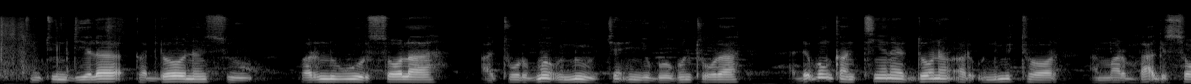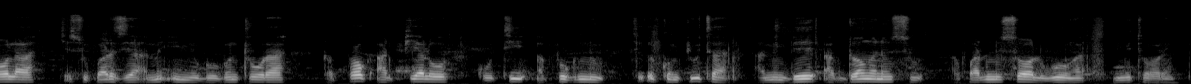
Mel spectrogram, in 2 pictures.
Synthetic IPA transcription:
n̩˨tu˨ndi˨e˨la˦ka˨dɔː˦nɨ˦nsu˨ | k͡pa˨ɾɪ˦nu˦wu˦o˦˨ɾɨ˨sɔ˦la˦ | a̰˨tʊ˨ɾɨ˨bʊ˦ma˦ʔo˨nu˦t͡ʃɛ˦ʔn̩˨ɲo˨bo˨bʊ˦ntʰʊ̰˦ɾa˦ | a̰˨dɪ˦bʊ˦ŋka˨ntʰɪ˦ɲɛ˦nɨ˦dɔ˦nɨ˦ŋʔa̰˨ɾɪ̰˨ʔo̰˨ni˦mi˦tʰɔː˦ɾ | a˨ma˨ɾba̰˦ɡɪ˨sɔ˦la˦ | t͡ʃɛ̰˦su˨k͡pa˨ɾzɪ˨a˨a̰˨mɪ̰̃˦ŋ˦˨ɲo˨bo˨bʊ˦ntʊː˦ɾa˦ | ka˨pɔ˦ɡa̰˨ɾpɪ˦ɛ˦lʊ˦ | ko˨tʰi˦a˨po˦ɡnu˦˨ | t͡ʃɛ˦ka˨ko˨mpi˦u˦tʰa˨ | a˨mɪ˨nbe˦a̰˨bdɔ˦ŋa˦nɨ˦nsu˨ | a˨k͡pa˨ɾnu˦sɔː˦lwoː˦˨ŋa˨ni˦mi˦tʰɔː˨ɾɪ˦ŋ

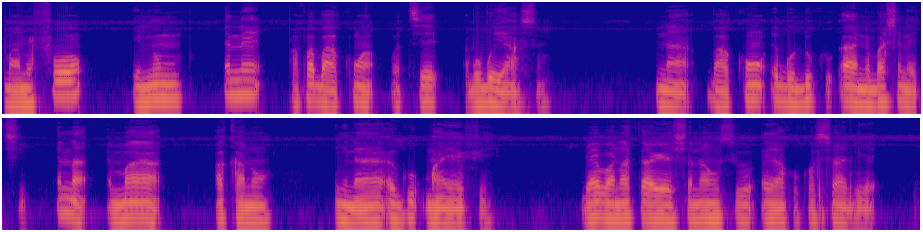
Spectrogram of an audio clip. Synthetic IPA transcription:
mãː˨mɪ̃˨fʊ˦ɔ˦ | e˨nũ˦m˦ | nɪ̃˦ | pʰa˨pʰa˦baː˨kʰʊ̃˦a˨wɔ̰˨tʰɪ˦ | a˨bo˦bo˦jɛ˨a˨sʊ˨ | nã˨baː˨kʰʊ̃˦ɛ˦bo˨du˦kʰṵ˨ʔa˦˨nɪ̃˨ba˦ɕɛ˦nã˨t͡ɕʰi˦ | nã˨ | ɛ˨mã˦˨ | a˦kʰa˨nʊ̃˦ | ɲĩ˨nãː˨˦æ̰˦ɡu˦mã˨˦˨ja˨fi˨ | da˦va˨nã˦tʰa˦˨ɾɪ˦ɛ˨ɕɛ˦nã˦hʊ˦su˦ɛ˦jɛ˨a˨kʰɔ˨kʰɔ˦sa˨dɪ˨ɛ˨

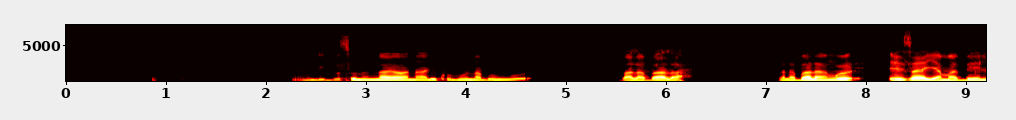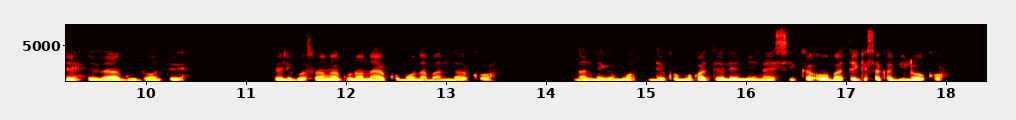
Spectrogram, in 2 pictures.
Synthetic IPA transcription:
li˨bo˨so˦na˨ŋa˦ja˦wa˨na˨za˨li˦ko˨mɔ˦na˨bɔ˦ŋɡo˦ | ba˨la˨ba˦la˦ | ba˨la˨ba˦la˨ja˨ŋɡo˦ | e˨za˦ja˨ma˨be˨le˦e˨za˦ja˨ɡu˨dɔ̃˦tɛ˦ | pe˦li˨bo˨so˦ja˨ŋɡa˦ku˦na˦na˨ja˦ko˨mɔ˦na˨ba˨nda˦kʰo˨ | na˨nde˨ko˨mɔ˦kɔ˦a˨tɛ˦lɛ˦mi˦na˨e˨si˦ka˦ʔo˦jo˦ba˨te˦ki˨sa˨ka˨bi˨lɔ˦kɔ˦

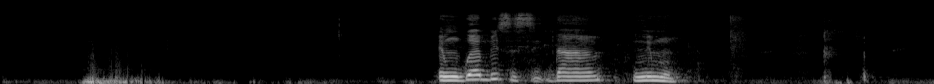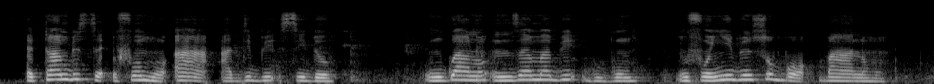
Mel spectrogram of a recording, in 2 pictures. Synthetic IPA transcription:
ŋ̩˨ɡu˦a˦bi˦si˨si˨dãː˦nnĩ˦mũ˨ | ɛ˨tʰã˦mbi˦sɛ˨ʔɛ˨fɔ̃˦mhʊ̃˨ʔa˨a˨dɪ˦bi˦si˦do˨ | ŋ̩˨ɡu˦a˦nʊ̃˦n̩˨zã˦mã˦bi˦ɡu˨ɡũ˦m | m̩˨fo˨ɲĩ˦bi˦n̩˦sʊ˦bɔ˨bãː˦nʊ̃˦ɦʊ̃˦

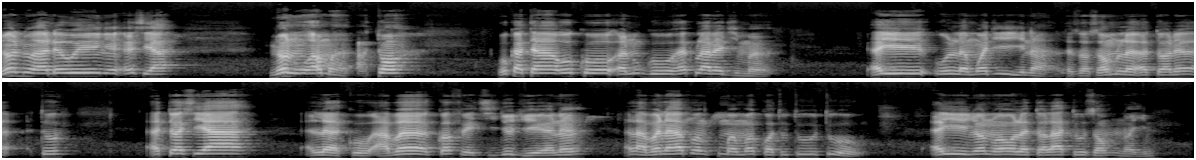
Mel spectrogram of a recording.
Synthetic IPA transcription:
ɲɔ̃˦ɲũ˦a˨ɖə˦wo˦e˦ɲɛ̃˦ʔə˦si˦a˨ | ɲɔ̃˦nũ˦ə˦mə̃˨a̰˨t̪ɔ̃˦ | wo˦ka˦t̪ã˦wo˦kɔ˦ə˨nũ˦ɡo˦ɦə˦k͡pla˦ɖə˦d͡ʑi˨mə̰̃˨ | ə˦je˦wo˦lə˨m˦ɔ̃˦d͡ʑi˦ji˨nã̰˨lə˨zɔ˨zɔ̃˦mlə˨ə˨t̪ɔ˨ɖə˦ | t̪o˦ | ə̰˦t̪ɔ˦si˦a˦ | lə˨ko˨a̰˨bə˦kɔ˦fe˨t͡ɕi˨d̪o˦d͡ʒu˨e˨ə˨nə̃˦ | ə̰˦la˨bə˦nã˦ə˦ɸə˦ŋ̩˦ku˦mə̃˨mə̃˦kɔ˨t̪u˦t̪u˦t̪u˦o˨ | ə˦je˦ɲɔ̃˦nũ˦a˨wo˦lə˨t̪ɔ˨la˦t̪o˦zɔ˨˦mnɔ̃˨ji˦m

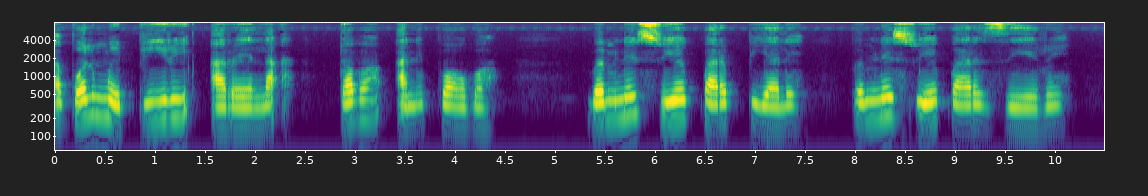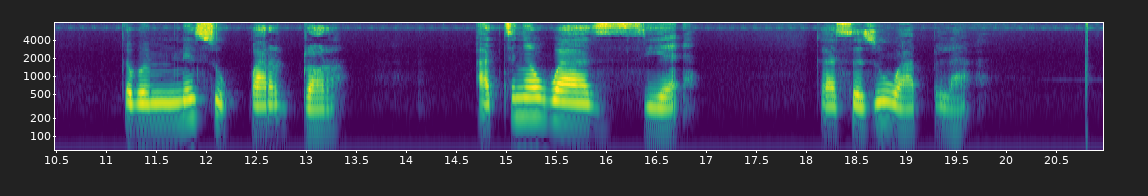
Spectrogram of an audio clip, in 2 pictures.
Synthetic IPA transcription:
a˨pɔ˦lŋɛ˨biː˦ɾi˦ | a̰˨ɾɛ˨la̰˦ | tɔ˦bɔ˦a̰˨nɪ˦pɔ˦ɣɨ˦bɔ˦ | ba˨mi˨nɛ˦su˨jɛ˦k͡pa˨ɾɪ˦pɪ˨jɛ˨lɪ˦ | b̥a˨mi˦nɛ˦su˨jɛ˦k͡pa˨ɾɪ˦zɪː˨ɾɪ˦ | ka˨ba˨mi˨nɛ˦so˨ | k͡pa˨ɾɪ˦dɔ˨ɾɪ˨ | a̰˨tɪ˦ŋa˦waː˦zɪ˨ɛ˨ | ka˨sa˨zu˦waː˨pɪ˦la̰˨

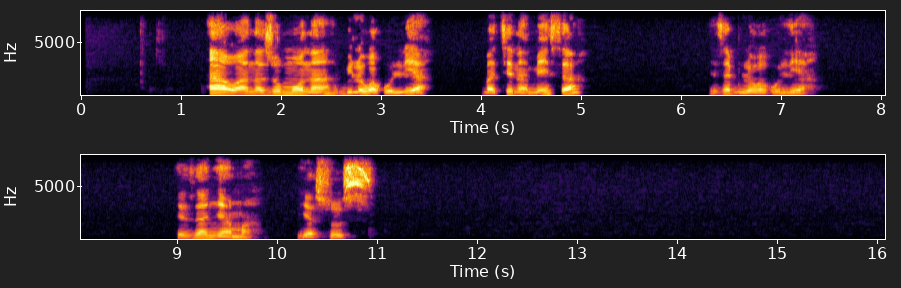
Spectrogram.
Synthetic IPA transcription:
a˦wa˨na˨zo˦mɔ˦na˨bi˨lɔ˦kɔ˨ja˨ko˨li˦a˨ | ba˨te˦na˨me˦sa˦ | e˨za˦bi˨lɔ˦kja˨ko˨li˦a˨ | e˨za˦ɲa˨ma˨ | ja˨su˦s

